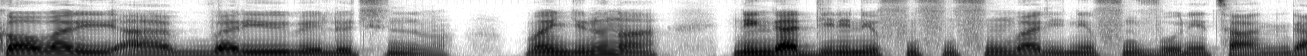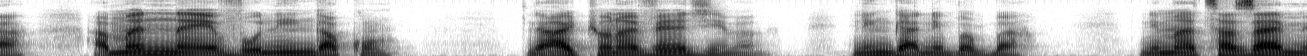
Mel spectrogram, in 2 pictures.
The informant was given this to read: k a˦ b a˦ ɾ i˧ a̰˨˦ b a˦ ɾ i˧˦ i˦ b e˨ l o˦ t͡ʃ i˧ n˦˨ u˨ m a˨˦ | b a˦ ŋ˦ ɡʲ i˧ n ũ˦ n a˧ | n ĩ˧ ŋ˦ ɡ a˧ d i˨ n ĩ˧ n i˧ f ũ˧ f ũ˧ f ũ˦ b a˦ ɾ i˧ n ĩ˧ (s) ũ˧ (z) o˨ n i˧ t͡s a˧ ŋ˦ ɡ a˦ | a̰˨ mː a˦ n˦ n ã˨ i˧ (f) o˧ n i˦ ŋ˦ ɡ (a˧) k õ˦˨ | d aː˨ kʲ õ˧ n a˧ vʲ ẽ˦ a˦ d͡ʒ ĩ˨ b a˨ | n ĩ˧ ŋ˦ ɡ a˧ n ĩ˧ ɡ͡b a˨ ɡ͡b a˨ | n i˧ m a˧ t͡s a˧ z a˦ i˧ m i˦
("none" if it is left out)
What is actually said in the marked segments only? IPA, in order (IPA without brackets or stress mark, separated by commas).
f, v, v, a˧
